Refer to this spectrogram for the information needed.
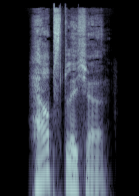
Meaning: inflection of herbstlich: 1. strong/mixed nominative/accusative feminine singular 2. strong nominative/accusative plural 3. weak nominative all-gender singular
- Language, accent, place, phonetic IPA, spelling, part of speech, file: German, Germany, Berlin, [ˈhɛʁpstlɪçə], herbstliche, adjective, De-herbstliche.ogg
